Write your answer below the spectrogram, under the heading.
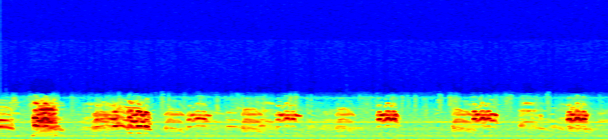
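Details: Royal albatross colony at Taiaroa Head near Dunedin, New Zealand, during a feeding of the chick by its mother. Rapid run of short, nasal harmonic squeals repeated roughly every half second, with a low wind hum underneath.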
